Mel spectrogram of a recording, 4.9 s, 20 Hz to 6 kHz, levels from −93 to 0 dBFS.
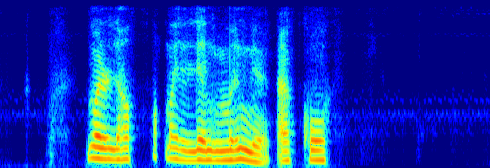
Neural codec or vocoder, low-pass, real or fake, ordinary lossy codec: codec, 16 kHz in and 24 kHz out, 0.6 kbps, FocalCodec, streaming, 4096 codes; 5.4 kHz; fake; MP3, 48 kbps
